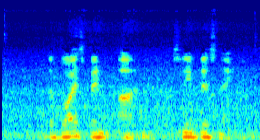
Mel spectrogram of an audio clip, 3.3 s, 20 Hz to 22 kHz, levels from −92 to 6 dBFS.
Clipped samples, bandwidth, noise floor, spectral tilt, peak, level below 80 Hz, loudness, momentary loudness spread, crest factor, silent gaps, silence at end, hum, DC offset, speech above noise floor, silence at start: under 0.1%; 5.6 kHz; -43 dBFS; -8 dB/octave; -8 dBFS; -48 dBFS; -24 LUFS; 18 LU; 16 dB; none; 0 s; none; under 0.1%; 20 dB; 0.05 s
